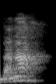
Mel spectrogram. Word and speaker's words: Tanaj: Bueno, para que nosotros podamos pronunciarlo en español se le tuvieron que poner las dos A. Ellos no tienen ningún problema porque cuando ellos ven estas tres letras, ellos saben que dicen Tanaj, ¿ok?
